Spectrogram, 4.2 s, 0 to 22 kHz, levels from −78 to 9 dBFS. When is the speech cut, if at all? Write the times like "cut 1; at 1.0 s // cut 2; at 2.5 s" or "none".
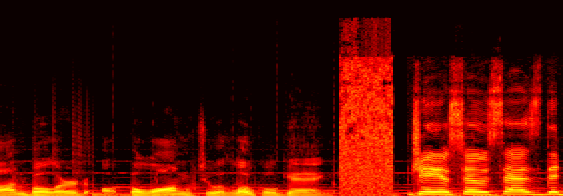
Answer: cut 1; at 2.6 s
